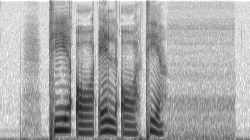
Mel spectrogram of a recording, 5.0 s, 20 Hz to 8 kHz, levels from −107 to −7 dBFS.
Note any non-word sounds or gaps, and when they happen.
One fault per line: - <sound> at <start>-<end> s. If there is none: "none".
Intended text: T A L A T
none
